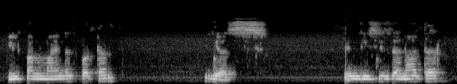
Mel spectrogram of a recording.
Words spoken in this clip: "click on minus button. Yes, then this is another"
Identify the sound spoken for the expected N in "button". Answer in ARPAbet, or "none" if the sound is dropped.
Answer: N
